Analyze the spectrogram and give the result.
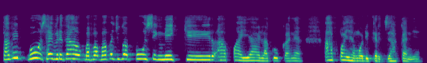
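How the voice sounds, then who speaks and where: High-voiced pastor preaching playfully. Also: male voice, fairly quick, a little mellow. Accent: Indonesian. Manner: playful, acts out household dialogues. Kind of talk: sermon. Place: church.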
